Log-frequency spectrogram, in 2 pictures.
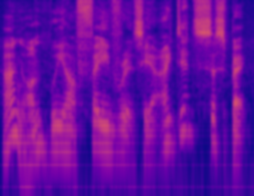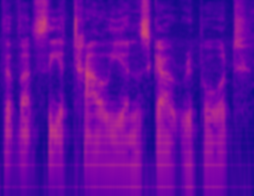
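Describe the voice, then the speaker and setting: A man's voice: medium pitch, animated. A man in his sixties, chatting and chuckling at himself while commenting on a game he plays. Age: 60s. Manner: chuckling, self-mocking, slow and chatty. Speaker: let's play host.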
